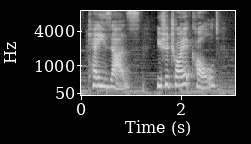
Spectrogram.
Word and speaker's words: Kvass: The typical Russian soft drink is pronounced Kazaz.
